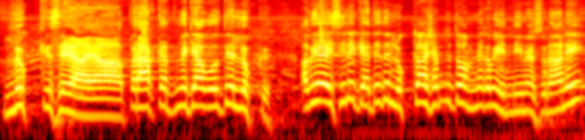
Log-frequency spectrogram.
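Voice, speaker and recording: High-voiced teacher in a reverberant room. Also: male voice. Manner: patient, explains with questions and playful asides. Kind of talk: online language class.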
